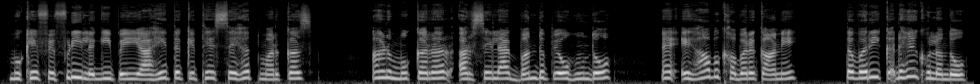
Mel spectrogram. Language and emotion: Sindhi, fearful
